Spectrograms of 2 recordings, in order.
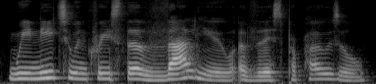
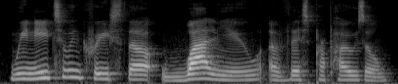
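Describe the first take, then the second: First: Value starts with a V sound. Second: Value starts with a W sound. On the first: The speaker calls it right. "The correct version" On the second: The speaker calls it wrong. "I mispronounced the word value"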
